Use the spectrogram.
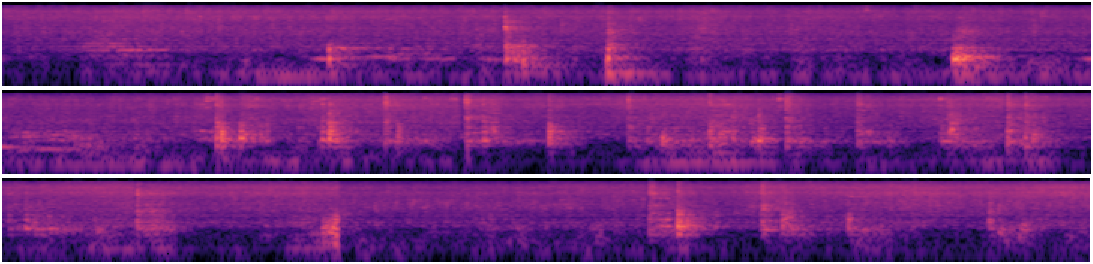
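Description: Tomatoes with masala cook in a pan for stuffed brinjal while a spoon stirs and scrapes, giving a steady sizzle with repeated clinks and bursts of spattering, close and without talk.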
